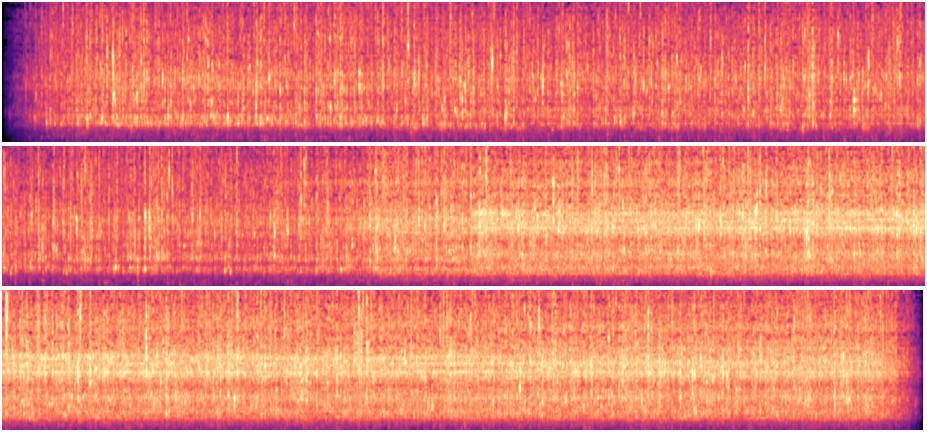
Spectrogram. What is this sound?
Bath Tub Running Water
Running water filling up a bath tub.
